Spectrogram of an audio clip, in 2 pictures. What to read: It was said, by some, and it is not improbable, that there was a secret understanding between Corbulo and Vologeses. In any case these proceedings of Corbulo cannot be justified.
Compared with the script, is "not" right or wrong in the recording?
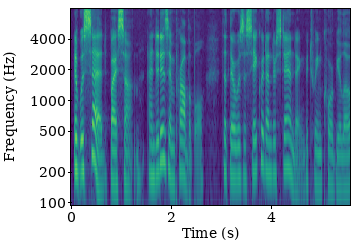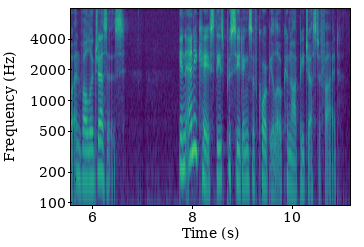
wrong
